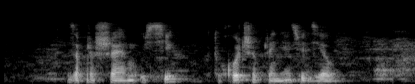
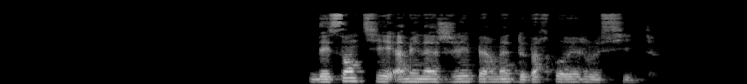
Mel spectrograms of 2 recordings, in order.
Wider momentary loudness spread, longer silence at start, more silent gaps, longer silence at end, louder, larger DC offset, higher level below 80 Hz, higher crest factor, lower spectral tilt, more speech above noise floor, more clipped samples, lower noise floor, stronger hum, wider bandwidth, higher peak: first, 16 LU vs 11 LU; second, 0.4 s vs 3.1 s; neither; second, 0 s vs 0.95 s; about the same, -24 LUFS vs -22 LUFS; neither; first, -58 dBFS vs -70 dBFS; about the same, 22 dB vs 22 dB; about the same, -5 dB/octave vs -4 dB/octave; second, 27 dB vs 66 dB; neither; second, -50 dBFS vs -88 dBFS; neither; second, 7.8 kHz vs 11.5 kHz; about the same, -4 dBFS vs -4 dBFS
